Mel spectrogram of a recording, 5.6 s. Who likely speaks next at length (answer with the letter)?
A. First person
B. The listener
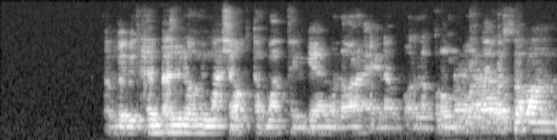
B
